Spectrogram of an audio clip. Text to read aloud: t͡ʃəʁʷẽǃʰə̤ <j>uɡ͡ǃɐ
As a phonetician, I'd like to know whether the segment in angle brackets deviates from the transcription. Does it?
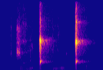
no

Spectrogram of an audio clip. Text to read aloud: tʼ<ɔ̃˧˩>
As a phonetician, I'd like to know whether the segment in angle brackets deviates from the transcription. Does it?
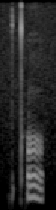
no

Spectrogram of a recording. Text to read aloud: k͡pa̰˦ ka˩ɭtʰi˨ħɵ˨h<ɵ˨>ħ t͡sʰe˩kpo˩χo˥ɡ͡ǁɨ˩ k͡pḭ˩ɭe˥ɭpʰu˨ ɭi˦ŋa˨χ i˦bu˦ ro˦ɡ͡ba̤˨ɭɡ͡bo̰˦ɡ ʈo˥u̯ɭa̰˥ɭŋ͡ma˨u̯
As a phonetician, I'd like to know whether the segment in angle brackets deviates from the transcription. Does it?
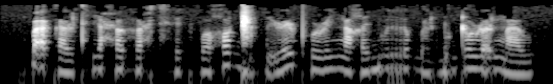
no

